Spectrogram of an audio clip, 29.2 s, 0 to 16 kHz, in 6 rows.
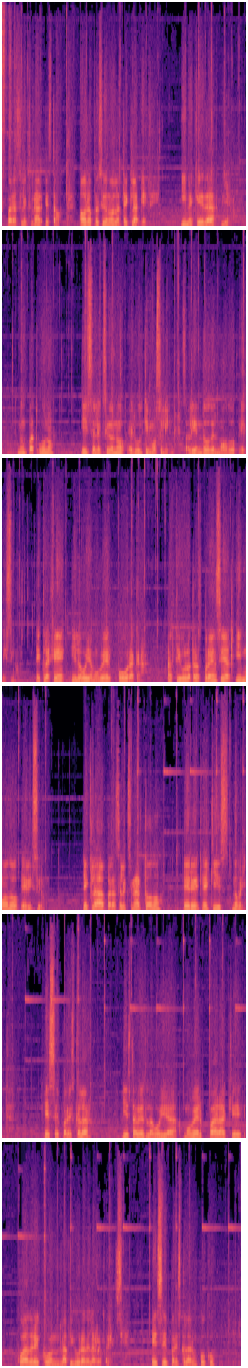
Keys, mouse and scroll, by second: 2.3 f, 5.1 KP_1, 8.5 Tab, 10.4 g, 13.0 alt+z, 14.7 Tab, 16.3 a, 18.2 r, 20.3 s, 22.3 g, 27.3 s.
